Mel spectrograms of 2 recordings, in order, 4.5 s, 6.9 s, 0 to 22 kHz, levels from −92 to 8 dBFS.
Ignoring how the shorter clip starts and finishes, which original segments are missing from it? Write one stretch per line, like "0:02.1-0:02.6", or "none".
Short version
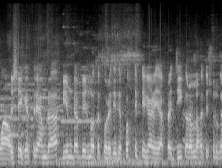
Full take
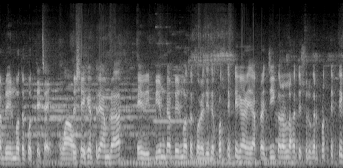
0:02.5-0:03.1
